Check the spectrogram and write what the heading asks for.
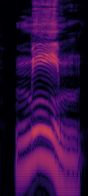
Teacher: দুই ঠোঁটের শুকনা জায়গা থেকে উচ্চারিত হয় মিম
